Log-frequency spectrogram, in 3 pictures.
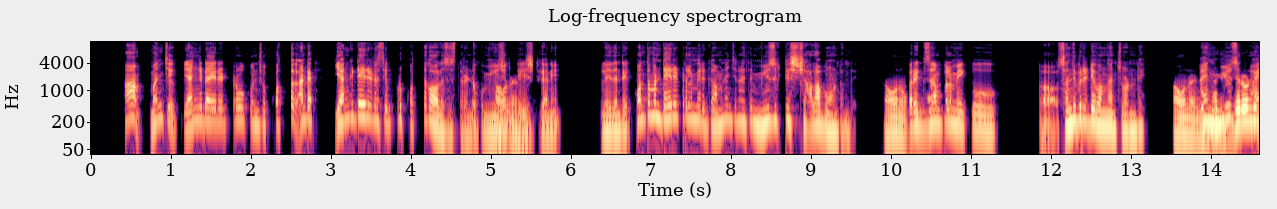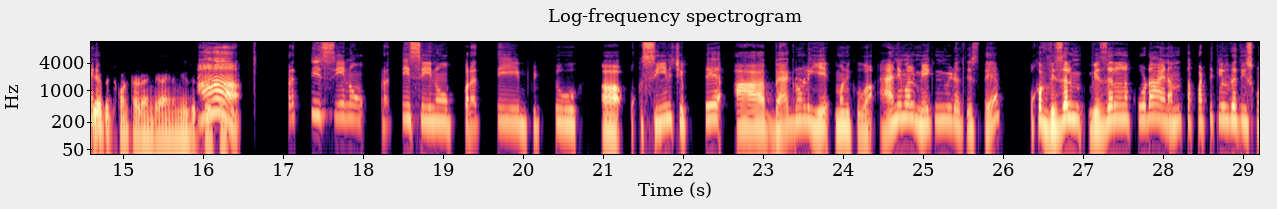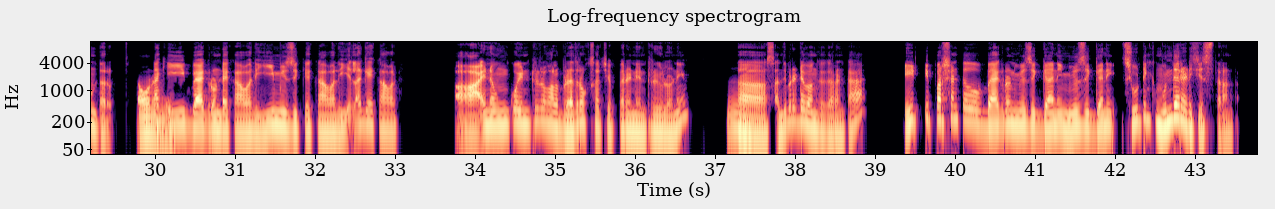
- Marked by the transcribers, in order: in English: "యంగ్"; in English: "యంగ్ డైరెక్టర్స్"; in English: "మ్యూజిక్ టేస్ట్"; in English: "మ్యూజిక్ టేస్ట్"; other background noise; in English: "ఫర్ ఎక్సాంపుల్"; in English: "మ్యూజిక్"; in English: "మ్యూజిక్"; in English: "సీన్"; in English: "బ్యాక్‌గ్రౌండ్‌లో"; in English: "యానిమల్ మేకింగ్ వీడియో"; in English: "విజల్ విజల్‌ని"; in English: "పర్టిక్యులర్‌గా"; in English: "ఇంటర్వ్యూలో"; in English: "బ్రదర్"; in English: "ఇంటర్వ్యూలోని"; in English: "పర్సెంట్ బ్యాక్‌గ్రౌండ్ మ్యూజిక్"; in English: "మ్యూజిక్"; in English: "షూటింగ్‌కి"; in English: "రెడీ"
- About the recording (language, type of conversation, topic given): Telugu, podcast, ఒక సినిమాకు సంగీతం ఎంత ముఖ్యమని మీరు భావిస్తారు?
